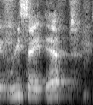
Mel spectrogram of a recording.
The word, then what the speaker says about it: IFTTT: We say IFT. So kind of like a gift without the G.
